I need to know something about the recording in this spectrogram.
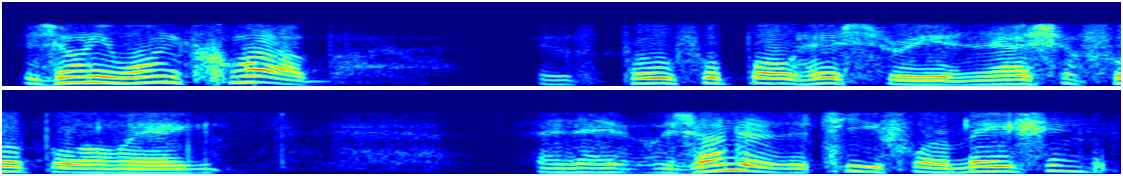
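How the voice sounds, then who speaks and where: A man's voice: on the high side, moderate pace, no room sound. Elderly man rambling over a tinny phone. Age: 80s. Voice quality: rambling, reminiscing. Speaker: caller. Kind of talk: phone-in radio call. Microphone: telephone. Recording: tinny phone line, dry.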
